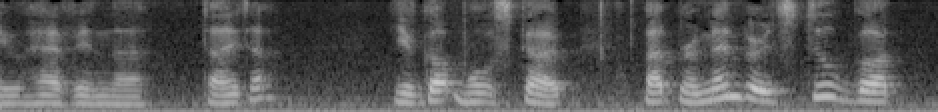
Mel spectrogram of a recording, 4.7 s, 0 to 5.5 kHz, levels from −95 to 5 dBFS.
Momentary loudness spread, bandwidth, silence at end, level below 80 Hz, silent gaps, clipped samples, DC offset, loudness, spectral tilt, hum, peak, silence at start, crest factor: 11 LU; 5.4 kHz; 0 s; -56 dBFS; none; under 0.1%; 0.5%; -29 LUFS; -6 dB/octave; none; -12 dBFS; 0 s; 18 dB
